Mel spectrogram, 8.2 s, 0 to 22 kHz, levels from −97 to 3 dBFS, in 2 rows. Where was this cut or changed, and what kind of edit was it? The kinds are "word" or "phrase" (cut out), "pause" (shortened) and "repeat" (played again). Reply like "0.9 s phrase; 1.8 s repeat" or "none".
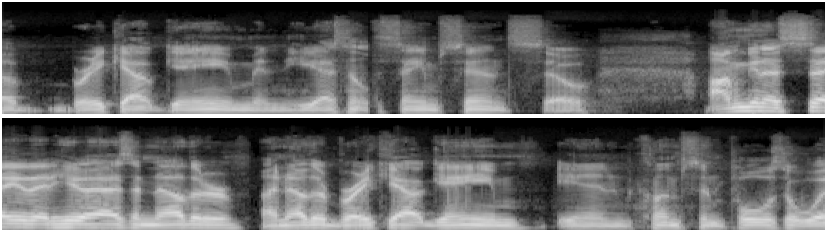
1.8 s word; 5.3 s pause; 6.9 s word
